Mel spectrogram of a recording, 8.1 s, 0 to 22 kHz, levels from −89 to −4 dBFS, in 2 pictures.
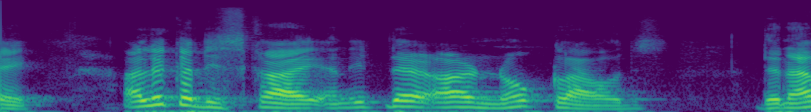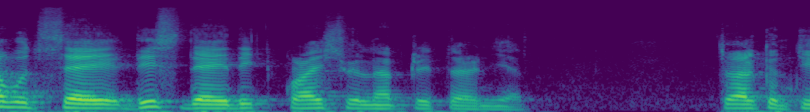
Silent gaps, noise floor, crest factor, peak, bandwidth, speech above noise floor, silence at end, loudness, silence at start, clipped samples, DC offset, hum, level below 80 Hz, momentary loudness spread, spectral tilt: none; -70 dBFS; 18 dB; -6 dBFS; 13 kHz; 46 dB; 0 s; -24 LUFS; 0 s; under 0.1%; under 0.1%; none; -52 dBFS; 14 LU; -7 dB/octave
